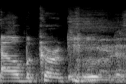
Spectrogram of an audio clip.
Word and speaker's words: Albuquerque: Is that how you pronounce it, Date? Yes. Albuquerque.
